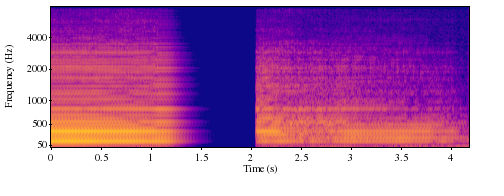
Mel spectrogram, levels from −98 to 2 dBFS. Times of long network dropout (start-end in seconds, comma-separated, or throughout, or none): 1.10-2.07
